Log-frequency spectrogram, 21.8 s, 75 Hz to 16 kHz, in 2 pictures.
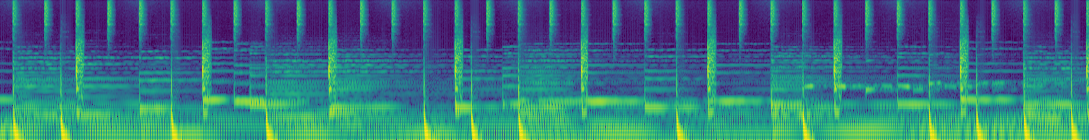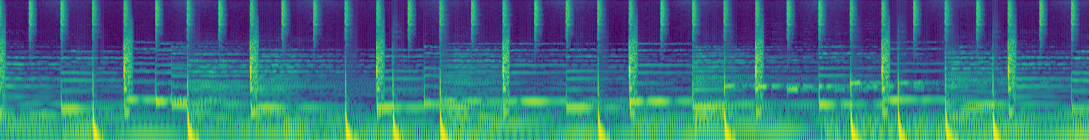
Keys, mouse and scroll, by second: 7.4 alt+scroll up 2, 8.2-8.7 alt+scroll up 1, 11.8-12.1 alt+scroll down 2, 16.9 alt+scroll down 4, 17.4 space, 17.9-18.4 space, 18.9 alt+scroll down 1, 19.4 space, 20.0-20.5 space, 20.6 space, 21.1 alt+scroll up 2.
